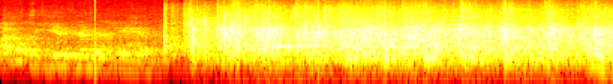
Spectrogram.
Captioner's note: applause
